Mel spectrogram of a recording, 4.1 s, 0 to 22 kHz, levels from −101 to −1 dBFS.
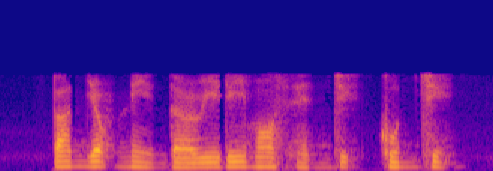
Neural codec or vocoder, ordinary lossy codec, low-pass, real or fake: autoencoder, 48 kHz, 32 numbers a frame, DAC-VAE, trained on Japanese speech; AAC, 16 kbps; 3.6 kHz; fake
